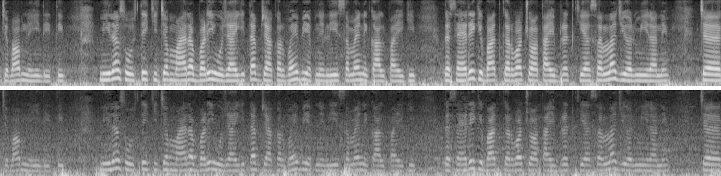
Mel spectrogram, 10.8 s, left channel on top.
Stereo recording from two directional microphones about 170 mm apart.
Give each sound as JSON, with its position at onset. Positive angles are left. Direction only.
{"t": 0.0, "sound": "speech", "side_deg": 60}
{"t": 1.6, "sound": "speech", "side_deg": 60}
